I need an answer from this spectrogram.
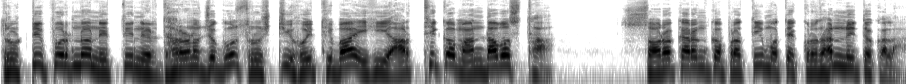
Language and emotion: Odia, angry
